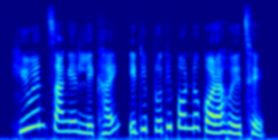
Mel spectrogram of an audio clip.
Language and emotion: Bengali, neutral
